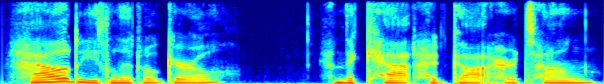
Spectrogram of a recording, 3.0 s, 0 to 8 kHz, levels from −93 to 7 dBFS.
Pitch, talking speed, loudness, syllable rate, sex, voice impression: 185 Hz, 200 wpm, -18 LUFS, 5.6 syllables/s, female, feminine, slightly adult-like, slightly tensed, clear, calm, reassuring, slightly elegant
